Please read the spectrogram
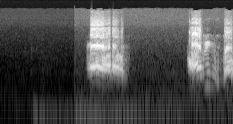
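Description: Two short wordless vocal sounds from a man, like grunts, about a second apart.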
